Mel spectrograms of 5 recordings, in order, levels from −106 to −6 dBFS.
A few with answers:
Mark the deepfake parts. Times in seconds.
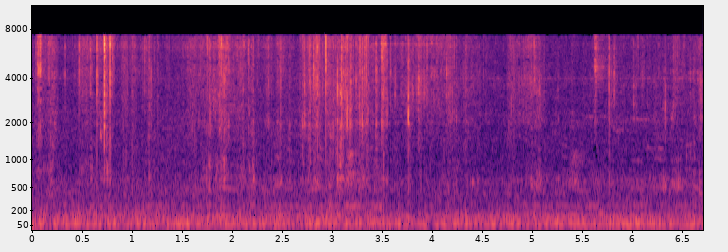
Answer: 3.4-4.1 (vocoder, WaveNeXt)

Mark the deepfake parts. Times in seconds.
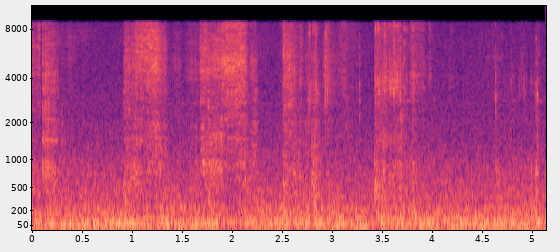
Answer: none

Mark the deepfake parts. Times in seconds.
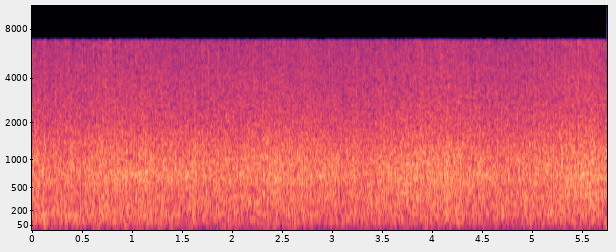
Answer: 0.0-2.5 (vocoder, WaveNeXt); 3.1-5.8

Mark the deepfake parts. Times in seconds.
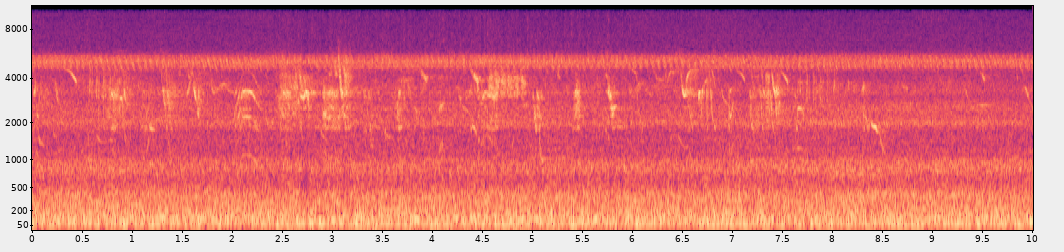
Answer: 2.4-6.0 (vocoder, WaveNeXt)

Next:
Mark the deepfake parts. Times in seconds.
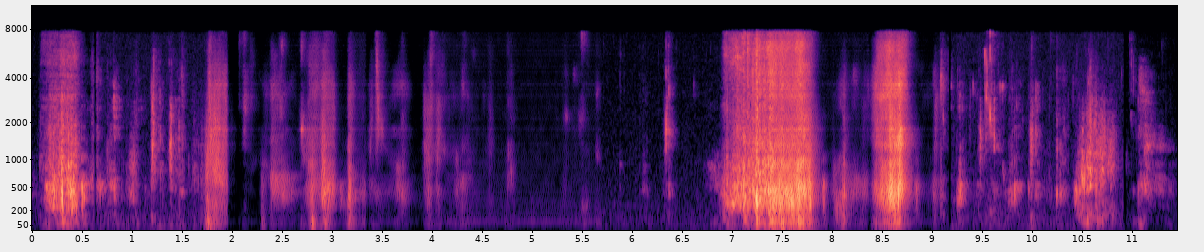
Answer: 1.7-5.7 (vocoder, WaveNeXt); 7.4-9.1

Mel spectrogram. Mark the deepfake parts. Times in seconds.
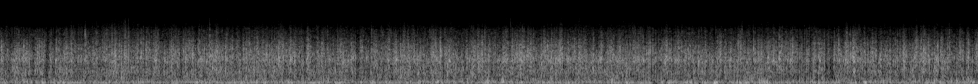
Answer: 6.3-6.9 (vocoder, WaveNeXt); 7.6-8.2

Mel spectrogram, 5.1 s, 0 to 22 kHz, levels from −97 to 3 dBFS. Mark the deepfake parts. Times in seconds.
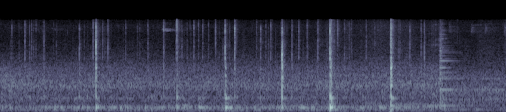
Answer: none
